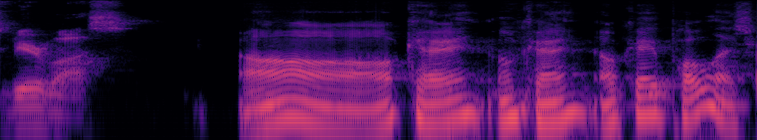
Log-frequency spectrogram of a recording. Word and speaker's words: Wyrwas: it right it's tough It's polish it's veros oh okay okay okay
